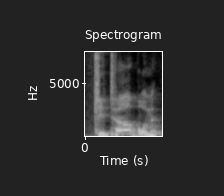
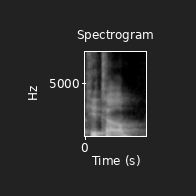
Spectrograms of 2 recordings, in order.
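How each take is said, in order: First: The word ends with an added 'un' sound. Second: The word ends on 'b' with no vowel. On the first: The full grammatical ending is shown. "that word will have two dhammas on the end" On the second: The speaker stops at this word. "the tanween would not be pronounced"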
